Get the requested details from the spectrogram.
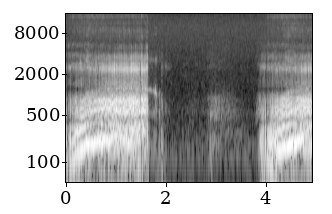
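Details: Loud, harsh rattling snores on breathing in, separated by quiet pauses; self-described very loud, hard snoring.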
